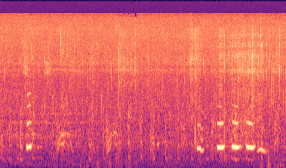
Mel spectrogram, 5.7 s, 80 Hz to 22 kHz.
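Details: Tundra swan calls recorded 1 January 2014: an isolated honking note, then a quick run of four or five loud, short, nasal honks near the end, against low murmuring flock noise.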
